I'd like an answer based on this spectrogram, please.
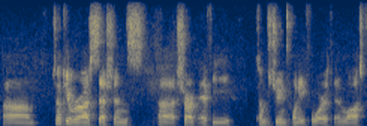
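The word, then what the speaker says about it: ♯FE: mirage sessions slash fe is that is that how they were pronouncing it i can't even remember the hashtag sharp yeah sharp okay yeah there we go i knew it was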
